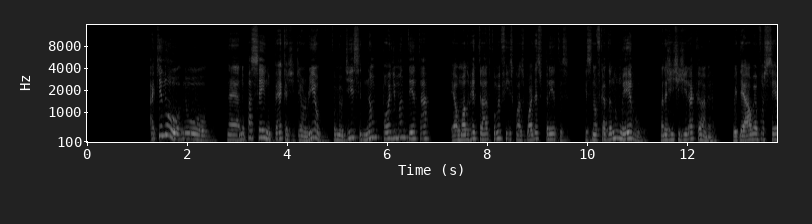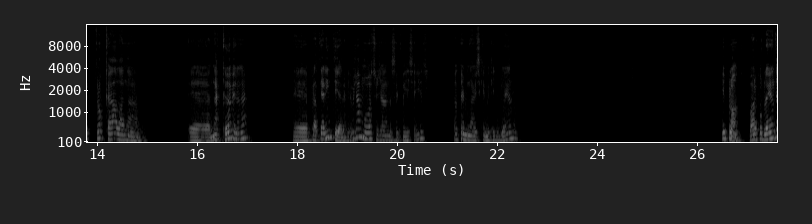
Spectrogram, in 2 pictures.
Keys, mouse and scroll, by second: 24.9 click, 27.1 click.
